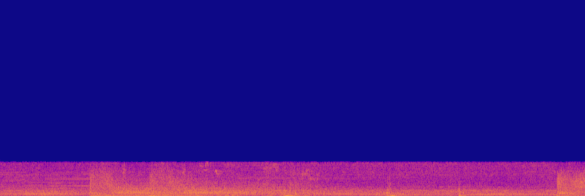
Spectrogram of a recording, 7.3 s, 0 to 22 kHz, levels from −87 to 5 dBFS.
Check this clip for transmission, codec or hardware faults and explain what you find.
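One fault runs through the whole clip: aliasing. The audio appears to have been downsampled without an anti-alias filter, consistent with a drop to 8 kHz. Content above the 4 kHz fold point mirrors back down as unrelated, gritty, metallic tones, at a fairly strong level, roughly 15 dB below the signal.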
